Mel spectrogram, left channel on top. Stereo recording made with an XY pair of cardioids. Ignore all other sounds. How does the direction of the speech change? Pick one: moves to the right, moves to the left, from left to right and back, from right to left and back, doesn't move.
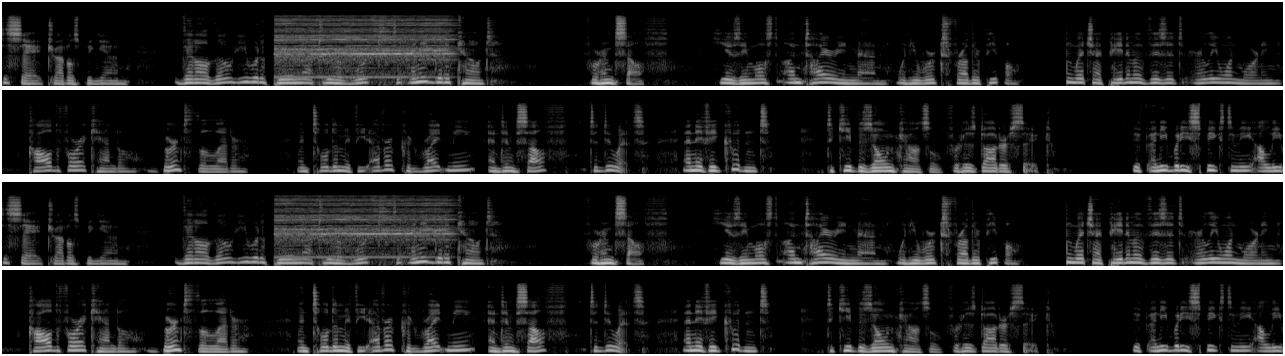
from left to right and back.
